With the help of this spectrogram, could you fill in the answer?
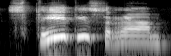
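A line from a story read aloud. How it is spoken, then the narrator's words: Grumbled. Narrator (Russian): ворчала Аманда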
